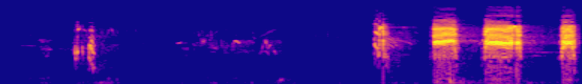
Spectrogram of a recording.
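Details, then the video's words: A black francolin gives a soft scratchy note and a few faint ticks, then bursts into loud, harsh, rasping notes repeated rapidly about twice a second, in a quiet setting. "black tater ki 🔥 voice masti wali"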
